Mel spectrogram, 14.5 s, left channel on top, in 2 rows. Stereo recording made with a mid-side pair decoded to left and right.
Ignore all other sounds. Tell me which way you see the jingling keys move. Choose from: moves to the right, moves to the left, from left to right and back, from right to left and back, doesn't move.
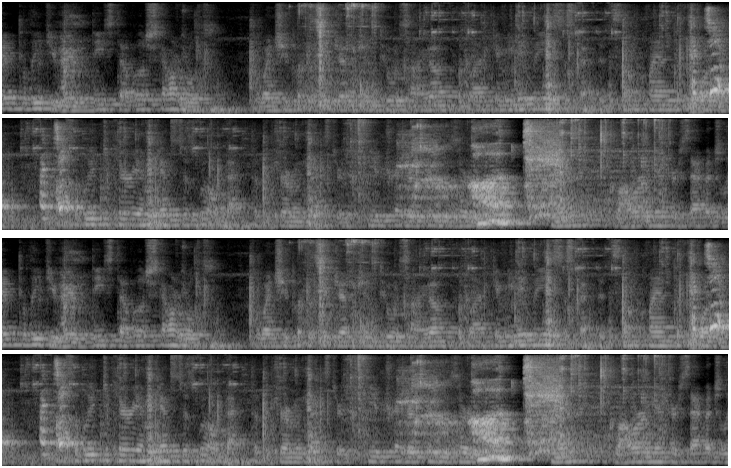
from left to right and back.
